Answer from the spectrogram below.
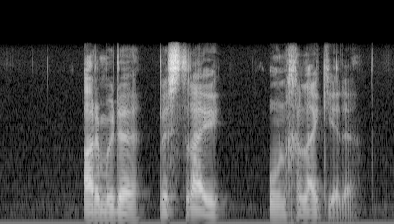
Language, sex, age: Afrikaans, male, 19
